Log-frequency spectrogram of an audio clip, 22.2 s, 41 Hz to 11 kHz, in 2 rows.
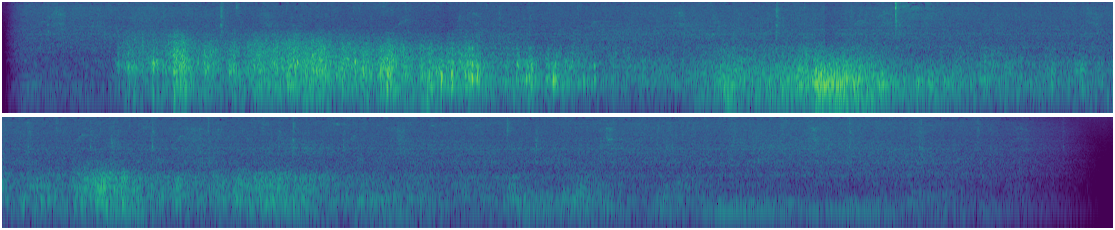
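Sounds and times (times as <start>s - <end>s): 
lightning bolt thunder crack: 1.1s - 18.7s.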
